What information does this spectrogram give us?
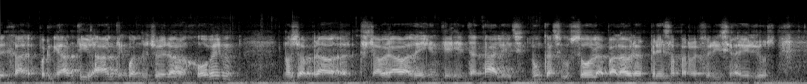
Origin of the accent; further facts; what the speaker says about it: Paysandú, Uruguay; de Paysandú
